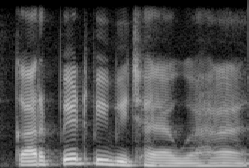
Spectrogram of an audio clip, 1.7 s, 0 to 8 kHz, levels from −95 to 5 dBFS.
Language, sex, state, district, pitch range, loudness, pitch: Hindi, male, Jharkhand, Garhwa, 125-190 Hz, -16 LUFS, 155 Hz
